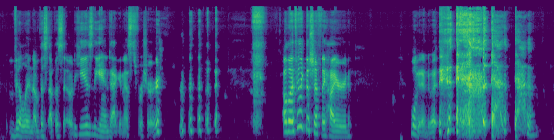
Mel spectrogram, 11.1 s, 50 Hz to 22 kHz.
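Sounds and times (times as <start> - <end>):
speech: 0.2 - 4.2, 5.1 - 7.1, 8.2 - 9.9, 10.5 - 10.8
person coughing in harsh throaty bursts: 8.8 - 10.7.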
